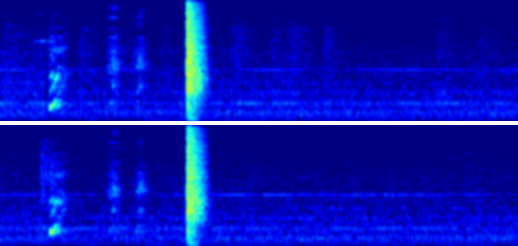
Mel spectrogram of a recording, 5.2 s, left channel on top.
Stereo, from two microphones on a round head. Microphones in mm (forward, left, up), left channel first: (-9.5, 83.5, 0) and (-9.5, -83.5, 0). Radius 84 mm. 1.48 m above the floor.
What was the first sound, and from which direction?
A giggle, 25° left (ahead or behind).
